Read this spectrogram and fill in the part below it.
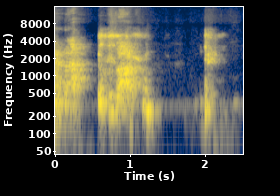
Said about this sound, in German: Oh, ich muss sogar noch ein bisschen husten vor der Schicht.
